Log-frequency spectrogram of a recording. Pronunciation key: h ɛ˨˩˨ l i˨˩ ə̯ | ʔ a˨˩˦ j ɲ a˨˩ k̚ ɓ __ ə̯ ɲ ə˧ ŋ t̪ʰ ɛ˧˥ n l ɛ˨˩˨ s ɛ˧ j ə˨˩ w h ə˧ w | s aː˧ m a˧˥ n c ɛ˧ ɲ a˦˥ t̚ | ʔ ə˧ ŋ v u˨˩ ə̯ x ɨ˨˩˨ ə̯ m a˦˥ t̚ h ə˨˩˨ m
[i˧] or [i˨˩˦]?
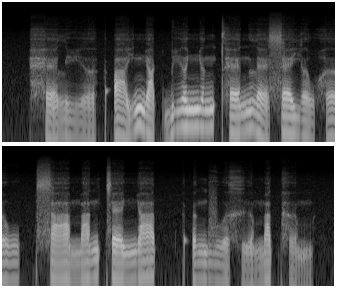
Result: i˧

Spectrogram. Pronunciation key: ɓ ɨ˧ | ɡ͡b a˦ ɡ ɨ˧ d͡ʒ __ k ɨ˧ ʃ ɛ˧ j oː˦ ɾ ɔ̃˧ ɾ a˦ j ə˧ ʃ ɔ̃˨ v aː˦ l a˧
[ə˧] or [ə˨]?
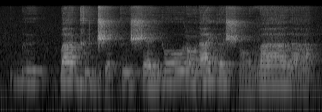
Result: ə˨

